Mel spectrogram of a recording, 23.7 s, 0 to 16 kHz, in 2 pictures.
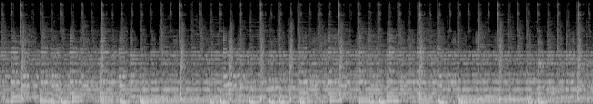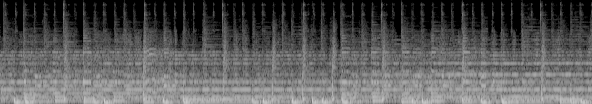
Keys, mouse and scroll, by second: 4.3 l, 5.5 shift+click, 6.3 l, 7.6 shift+click, 8.5 l, 9.8 shift+click, 10.8 l, 13.4 shift+click, 14.3 l, 15.8-20.1 drag, 21.2 F3, 21.5 F2, 22.0-23.7 drag.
